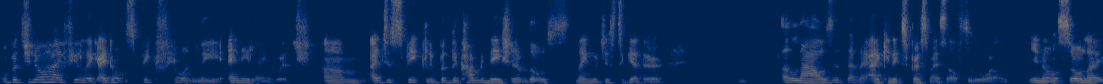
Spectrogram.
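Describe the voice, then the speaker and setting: Somewhat breathy at a medium pitch, a woman speaks at a fairly quick pace with ordinary pitch variation. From Vietnam. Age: 20s. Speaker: author. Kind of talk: casual chat.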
